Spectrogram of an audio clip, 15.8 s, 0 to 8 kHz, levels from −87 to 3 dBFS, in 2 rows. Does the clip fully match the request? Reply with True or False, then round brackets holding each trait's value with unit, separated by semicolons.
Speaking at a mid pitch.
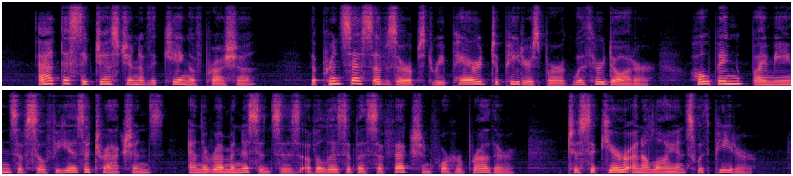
True (170 Hz)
